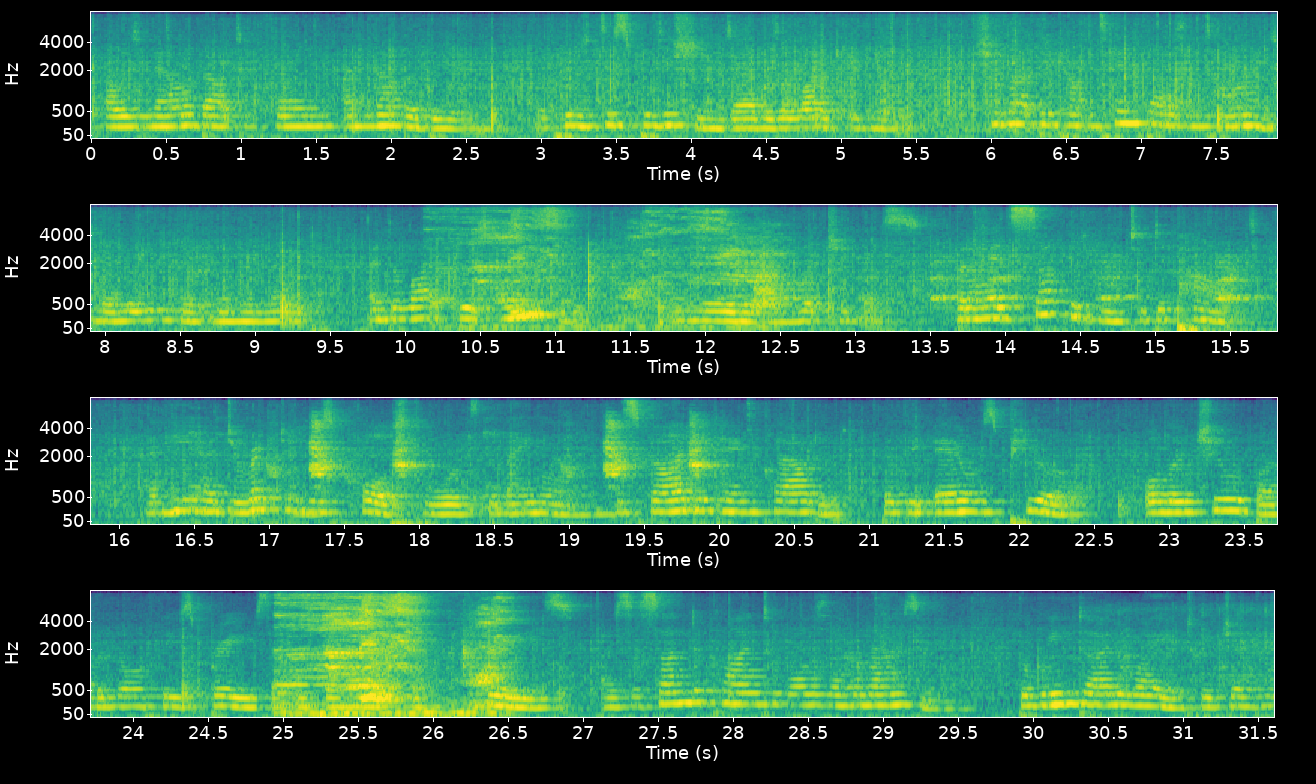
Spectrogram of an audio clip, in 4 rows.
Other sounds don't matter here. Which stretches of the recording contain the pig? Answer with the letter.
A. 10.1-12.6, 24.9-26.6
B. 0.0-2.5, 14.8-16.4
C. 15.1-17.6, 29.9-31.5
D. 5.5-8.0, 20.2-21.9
A.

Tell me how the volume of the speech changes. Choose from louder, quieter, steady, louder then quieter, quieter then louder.
steady.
